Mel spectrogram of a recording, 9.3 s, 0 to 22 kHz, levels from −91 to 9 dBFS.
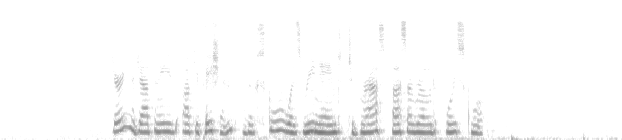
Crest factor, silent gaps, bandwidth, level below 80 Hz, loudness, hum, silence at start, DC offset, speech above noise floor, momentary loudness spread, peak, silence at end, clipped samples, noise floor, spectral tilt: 16 dB; none; 13.5 kHz; -78 dBFS; -50 LUFS; none; 1.7 s; under 0.1%; 38 dB; 11 LU; -36 dBFS; 1.55 s; under 0.1%; -87 dBFS; -6 dB/octave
